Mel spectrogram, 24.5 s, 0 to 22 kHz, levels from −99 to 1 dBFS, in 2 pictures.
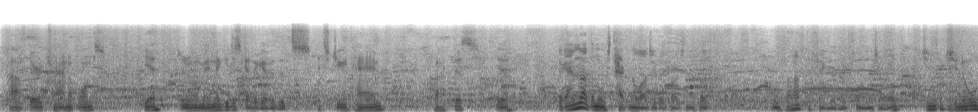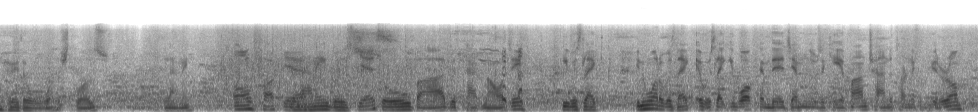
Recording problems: high frequencies cut off; noticeable; nothing above 8 kHz
murmuring crowd; loud; throughout; 6 dB below the speech

